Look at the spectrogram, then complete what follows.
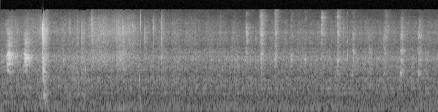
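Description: Boat engine running steadily under way, with a few sharp ticks in the first half second.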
